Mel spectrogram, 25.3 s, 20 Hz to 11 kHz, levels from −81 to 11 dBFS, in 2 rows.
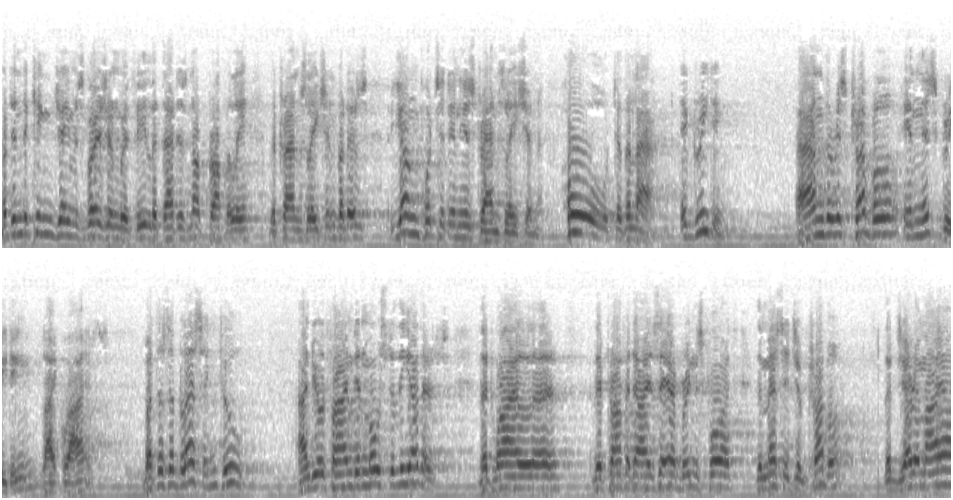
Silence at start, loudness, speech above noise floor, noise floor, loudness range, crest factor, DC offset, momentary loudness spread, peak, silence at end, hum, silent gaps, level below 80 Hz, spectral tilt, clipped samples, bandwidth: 0 s; -20 LUFS; 21 dB; -41 dBFS; 3 LU; 16 dB; under 0.1%; 12 LU; -6 dBFS; 0 s; none; none; -44 dBFS; -6.5 dB/octave; under 0.1%; 9 kHz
